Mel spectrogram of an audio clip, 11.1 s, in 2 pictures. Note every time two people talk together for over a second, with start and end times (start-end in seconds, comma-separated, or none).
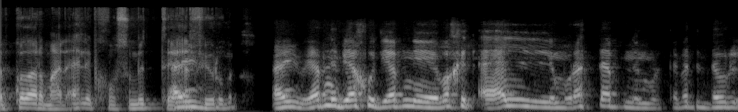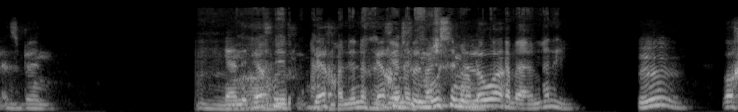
7.2-9.4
